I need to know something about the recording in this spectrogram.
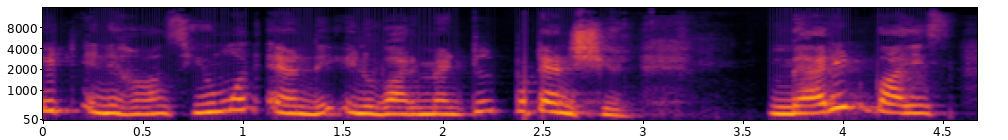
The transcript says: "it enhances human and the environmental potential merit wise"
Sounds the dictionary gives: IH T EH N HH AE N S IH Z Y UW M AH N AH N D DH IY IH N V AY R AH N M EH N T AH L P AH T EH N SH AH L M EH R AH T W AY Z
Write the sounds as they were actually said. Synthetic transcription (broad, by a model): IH T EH N HH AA N S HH Y UW M AH N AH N D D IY IH N V AY R AH N M EH N T AH L P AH T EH N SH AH L M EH R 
